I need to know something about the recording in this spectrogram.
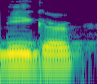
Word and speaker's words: Niger: was called neger and some people say that's not how you pronounce it it's pronounced neger well how do you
